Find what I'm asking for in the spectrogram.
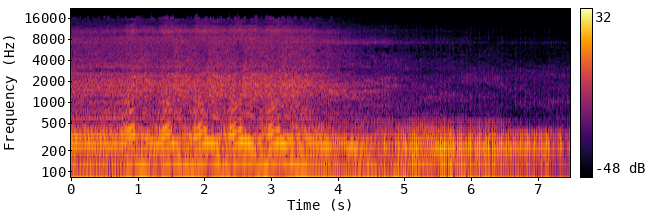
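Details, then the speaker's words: Honda VFR400 (converted RS400 look) at low revs with throttle blips: light ticking clatter at low rpm, gone at high revs; owner thinks it comes from the top end, valve area, but is unsure, possibly bearing-like. "มันดังแก๊กๆเหมือนชาร์จจะละลายนะครับแต่ว่าผมตั้งใจฟังดีๆแล้วมันเหมือนมันมาจากช่วงบนนะครับช่วงวาล์ว"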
